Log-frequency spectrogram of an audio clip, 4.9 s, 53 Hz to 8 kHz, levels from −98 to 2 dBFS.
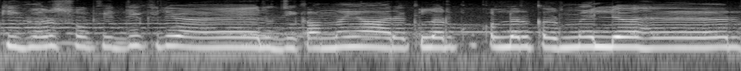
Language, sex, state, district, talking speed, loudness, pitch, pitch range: Rajasthani, male, Rajasthan, Churu, 220 wpm, -16 LUFS, 285 Hz, 275-295 Hz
